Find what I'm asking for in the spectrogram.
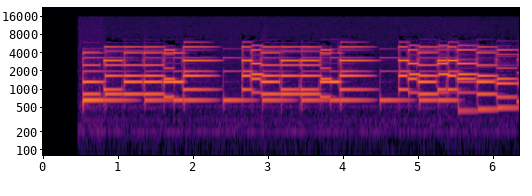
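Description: A bright, synthesized mobile phone ringtone plays a quick melody from Vivaldi's Four Seasons in short repeating phrases of stacked electronic tones, loud, with a faint steady hum beneath and no voices.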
